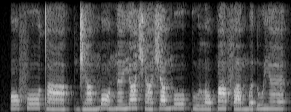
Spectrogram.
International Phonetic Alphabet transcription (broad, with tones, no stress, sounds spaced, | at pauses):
ɔ˧ f oː˦ t ã˨ | d͡ʒ ã˨ m ɔ˦˨ n ɛ̃˧ j ã˦ ʃ ã˨ ʃ a˦ m oː˦ k u˨ l ɔ˨ p ã˧ f a˨ m ə˧ ɗ u˦ j ɛ̃˦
